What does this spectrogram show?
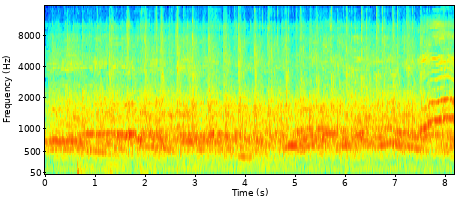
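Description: audience clapping and shouting

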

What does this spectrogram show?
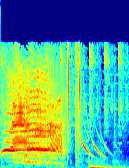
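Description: horse neighing

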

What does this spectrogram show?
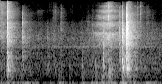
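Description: door being closed

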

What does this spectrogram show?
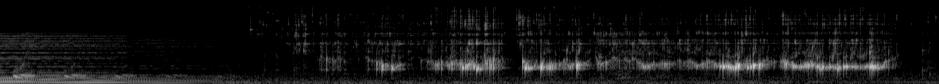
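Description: dripping water

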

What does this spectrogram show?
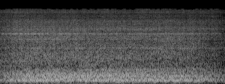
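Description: fighter jet engine roar

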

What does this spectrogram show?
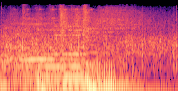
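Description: applause

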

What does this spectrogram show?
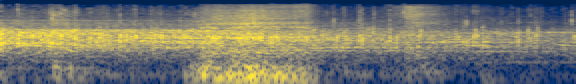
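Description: studio audience applause

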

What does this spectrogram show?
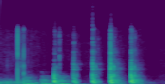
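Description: knocking on wood

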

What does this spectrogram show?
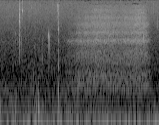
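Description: deep breathing

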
